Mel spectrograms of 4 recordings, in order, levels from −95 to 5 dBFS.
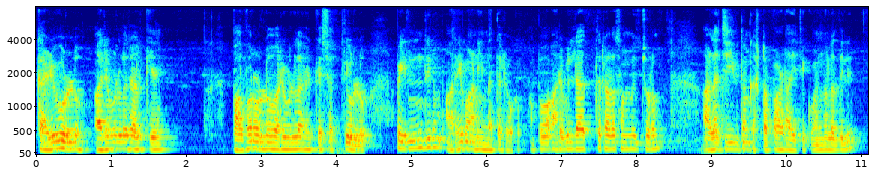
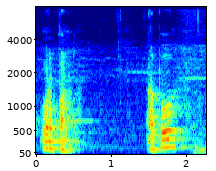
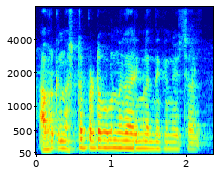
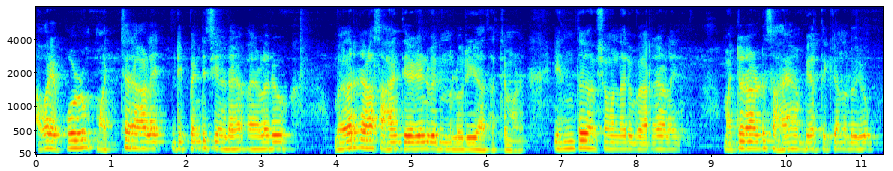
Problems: none marked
